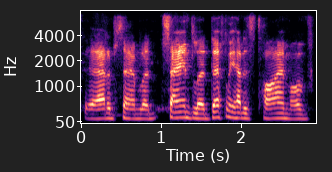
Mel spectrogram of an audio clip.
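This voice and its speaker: Over dull, lo-fi livestream audio, a man with a mid-range, steady voice chats casually at a brisk pace, rambling and restarting often and breaking into laughter as he talks.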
